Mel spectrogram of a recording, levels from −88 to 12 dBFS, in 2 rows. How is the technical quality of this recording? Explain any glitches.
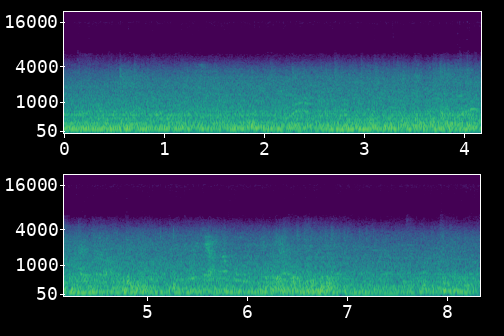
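The technical quality of the recording is sound, with no glitches to explain.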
